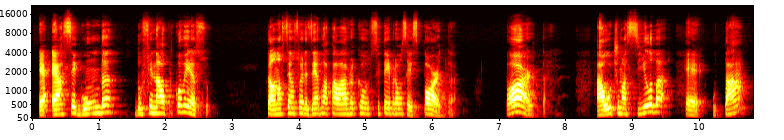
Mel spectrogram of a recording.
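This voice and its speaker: A woman explaining a language lesson in a conversational way, repeating example words slowly and with loud emphasis, with frequent restarts. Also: medium pitch. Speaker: Portuguese language teacher.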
